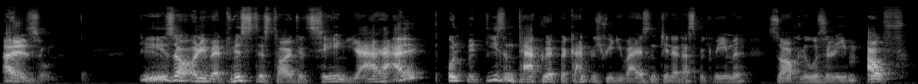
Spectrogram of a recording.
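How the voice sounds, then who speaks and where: An actor playing a pompous, officious and easily outraged parish official in a 1950s German radio drama. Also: male voice, on the low side, animated, unhurried, gravelly, bright, forceful tone, heavily acted. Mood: self-important. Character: pompous, self-important male parish official in old England.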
